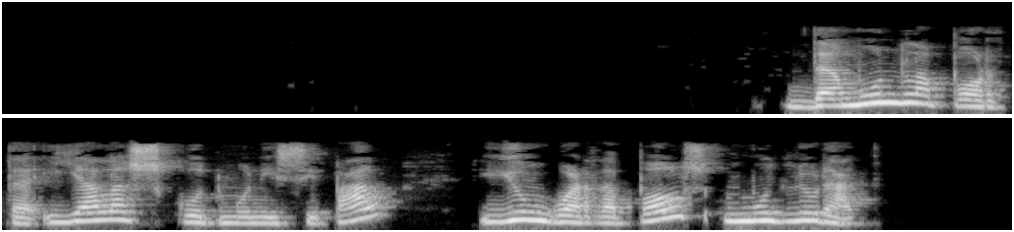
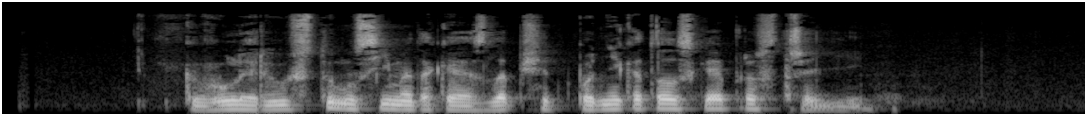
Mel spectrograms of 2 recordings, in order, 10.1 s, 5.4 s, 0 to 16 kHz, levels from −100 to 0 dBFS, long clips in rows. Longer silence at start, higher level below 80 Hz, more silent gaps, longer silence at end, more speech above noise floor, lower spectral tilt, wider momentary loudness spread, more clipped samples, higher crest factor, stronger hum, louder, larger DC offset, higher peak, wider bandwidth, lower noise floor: first, 3.9 s vs 0.9 s; about the same, -58 dBFS vs -62 dBFS; neither; second, 0.75 s vs 1.1 s; first, over 74 dB vs 52 dB; about the same, -5 dB/octave vs -4.5 dB/octave; about the same, 9 LU vs 10 LU; neither; about the same, 18 dB vs 18 dB; neither; first, -17 LUFS vs -29 LUFS; neither; first, 0 dBFS vs -12 dBFS; second, 7.8 kHz vs 11.5 kHz; first, under -90 dBFS vs -80 dBFS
